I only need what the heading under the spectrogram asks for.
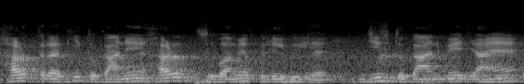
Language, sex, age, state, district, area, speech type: Urdu, male, 45-60, Bihar, Darbhanga, urban, spontaneous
